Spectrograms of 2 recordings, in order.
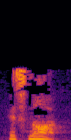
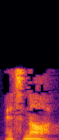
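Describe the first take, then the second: First: Much softer, low falling echo; soft repeat. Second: Said in the usual way. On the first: Shown as a demonstration. Preacher echoing his denial to the congregation, softly. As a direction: let it drop to a near hush.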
